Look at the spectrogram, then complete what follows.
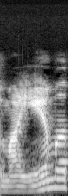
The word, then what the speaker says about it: Miami: So some people say that going all the way back to the indigenous people of Southern Ohio, specifically the Miami, or I've also heard it pronounced the Miami people of Southern Ohio, and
